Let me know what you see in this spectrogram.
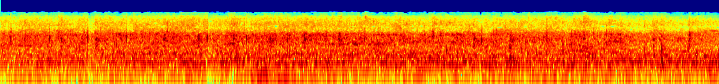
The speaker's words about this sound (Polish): Wielkie brawa.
